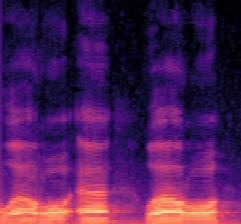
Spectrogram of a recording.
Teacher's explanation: Dilatih huruf ro-nya tebal ya, seperti di ayat sebelumnya juga tadi dibaca tebal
